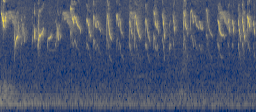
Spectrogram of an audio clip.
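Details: Oriental white-eye master recording for bird training: fainter, continuous high twittering of quick slurred notes over steady low background noise.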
